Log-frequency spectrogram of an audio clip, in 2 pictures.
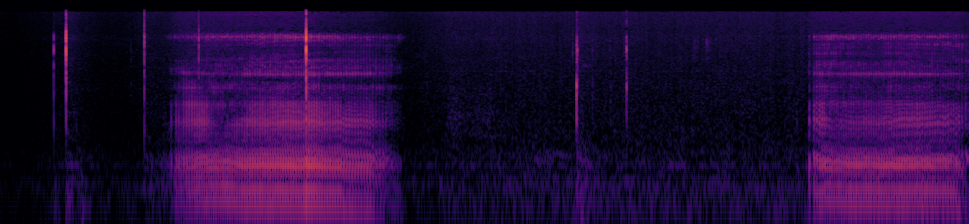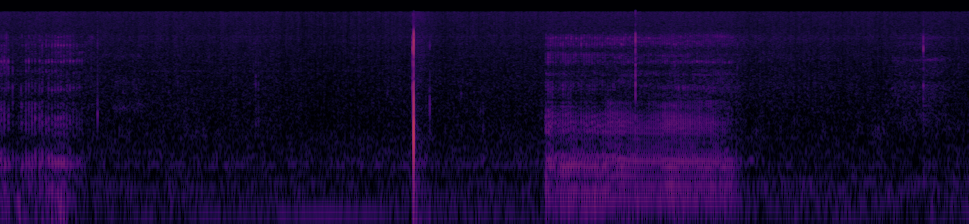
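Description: An English Bulldog snores in loud, rattling breaths of about two seconds, each followed by a quiet pause.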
